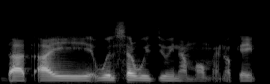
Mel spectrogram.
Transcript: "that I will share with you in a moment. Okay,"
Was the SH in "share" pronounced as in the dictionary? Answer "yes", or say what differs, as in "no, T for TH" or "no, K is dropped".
no, S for SH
